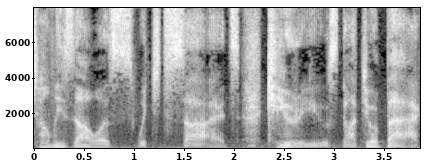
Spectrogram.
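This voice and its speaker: In a put-on character voice, a man talks at a fairly slow pace with a very deep, low pitch and lively intonation over clear background noise. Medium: video game. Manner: gruff, sardonic.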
